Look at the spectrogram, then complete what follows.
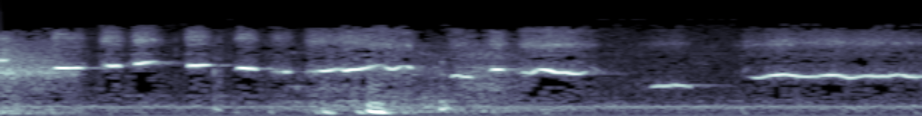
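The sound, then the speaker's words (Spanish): A thin, high whistling sound wavers and slides in pitch over several seconds, broken into short pulses at first and then held longer, with a soft airy hiss underneath. “Pero digo, uno escucha en el silencio de la noche, de pronto, aquel el chiflete.”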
